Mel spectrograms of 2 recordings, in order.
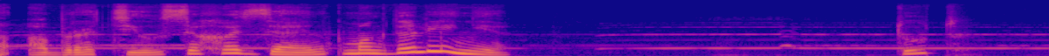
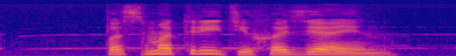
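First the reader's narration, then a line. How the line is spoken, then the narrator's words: Firm respectful tone. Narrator (Russian): Сказал он твердым и вместе с тем почтительным тоном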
